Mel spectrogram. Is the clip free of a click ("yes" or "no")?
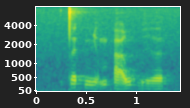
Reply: yes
